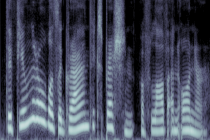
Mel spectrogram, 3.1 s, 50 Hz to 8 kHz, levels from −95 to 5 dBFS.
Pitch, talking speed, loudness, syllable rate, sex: 225 Hz, 190 wpm, -18 LUFS, 5.3 syllables/s, female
